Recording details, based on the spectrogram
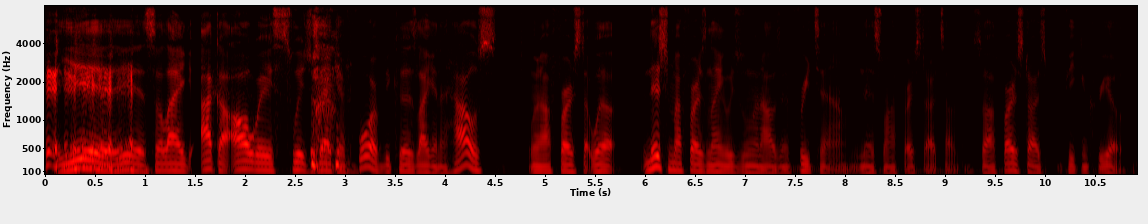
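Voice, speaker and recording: An unremarkable speaking voice from a man, fairly low in pitch and fairly quick, with big swings in loudness and a dry, close sound with no echo. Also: lively intonation. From Atlanta, US South. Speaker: podcast co-host. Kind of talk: casual chat.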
